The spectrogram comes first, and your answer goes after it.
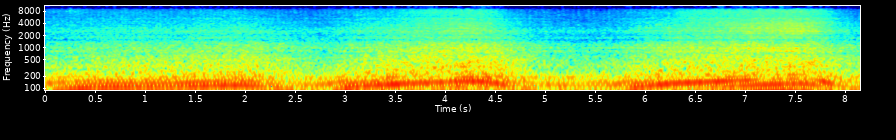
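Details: Late-model Toyota Tacoma in gear under load after a clamp was refitted with a bolt: a steady, smooth engine drone with no metallic rattle; sounds healthy.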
